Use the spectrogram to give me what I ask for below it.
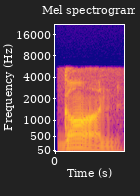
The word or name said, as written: gone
